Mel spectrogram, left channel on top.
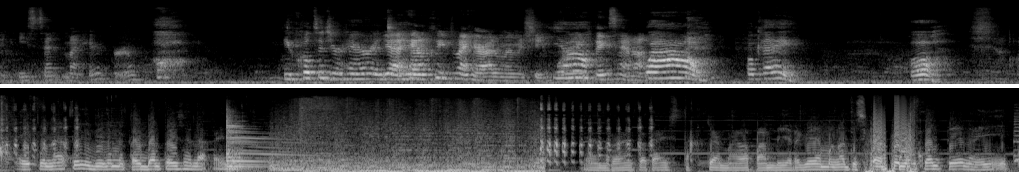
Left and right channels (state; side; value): different; both; correlation 0.00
